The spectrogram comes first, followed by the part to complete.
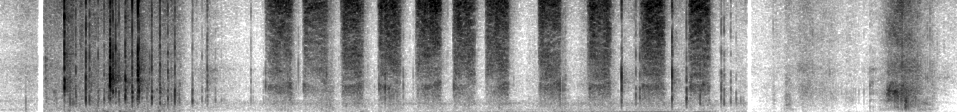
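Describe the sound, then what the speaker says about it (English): Triacetate priming solution from an aerosol can sprayed onto a custom gauge pod in a series of about nine short, evenly spaced hissing bursts, close and fairly loud, with softer rubbing and handling noises before and after. "Next thing we're gonna do is hit it with this triacetate priming solution from Nickeltown Customs."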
